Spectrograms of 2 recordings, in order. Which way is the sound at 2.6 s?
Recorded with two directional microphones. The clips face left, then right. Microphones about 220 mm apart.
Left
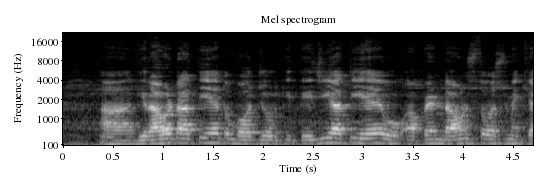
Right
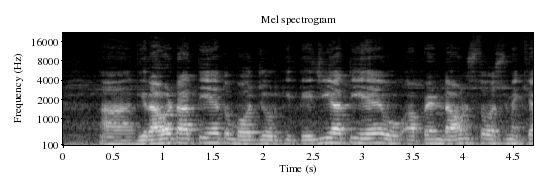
20° right (ahead or behind).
